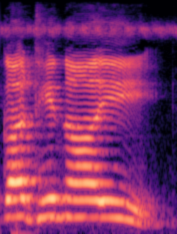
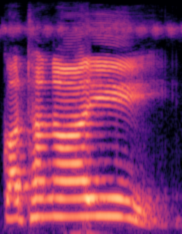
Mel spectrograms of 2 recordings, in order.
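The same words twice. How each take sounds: First: कठिनाई as "ka-thi-naa-ee", very slow, high; drawn-out कठिनाई, short "i" after th; corrected pronunciation. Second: कठिनाई as "ka-tha-naa-ee", very slow, high; drawn-out, loud "kathanaai" for कठिनाई; mispronounced कठिनाई. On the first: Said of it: "ये सही है". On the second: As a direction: say कठिनाई with "tha" in place of "thi". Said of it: "गलत लग रहा होगा". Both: Shown as a demonstration.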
